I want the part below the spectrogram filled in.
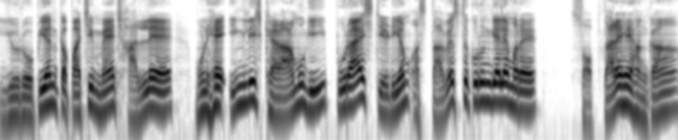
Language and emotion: Goan Konkani, disgusted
